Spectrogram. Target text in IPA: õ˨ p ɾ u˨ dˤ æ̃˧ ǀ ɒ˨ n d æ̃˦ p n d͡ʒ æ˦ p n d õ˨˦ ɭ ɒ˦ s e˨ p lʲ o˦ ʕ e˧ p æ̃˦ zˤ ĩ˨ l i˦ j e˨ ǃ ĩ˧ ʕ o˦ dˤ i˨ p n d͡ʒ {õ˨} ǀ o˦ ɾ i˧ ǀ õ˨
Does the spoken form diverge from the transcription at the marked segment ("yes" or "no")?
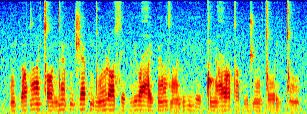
yes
